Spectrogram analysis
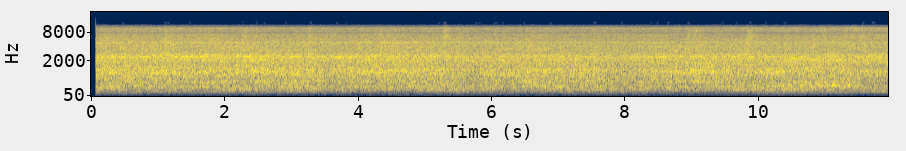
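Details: A vacuum cleaner roars steadily from start to finish, with no animal sound.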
